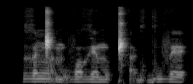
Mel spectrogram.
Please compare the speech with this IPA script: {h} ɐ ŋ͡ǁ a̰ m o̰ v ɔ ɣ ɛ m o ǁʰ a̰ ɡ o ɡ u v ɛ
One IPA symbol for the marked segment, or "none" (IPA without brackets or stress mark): ɣ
